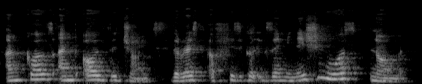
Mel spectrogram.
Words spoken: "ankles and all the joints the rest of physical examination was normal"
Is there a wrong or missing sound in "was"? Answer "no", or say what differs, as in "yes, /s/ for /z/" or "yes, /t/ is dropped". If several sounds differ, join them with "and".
no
